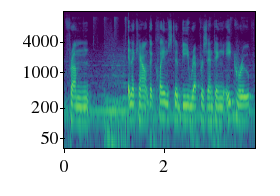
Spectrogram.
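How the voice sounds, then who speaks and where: A man's voice: on the low side, steady tone, normal speed. A man narrating a commentary video as an essayist, laying out his account of events. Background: music.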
